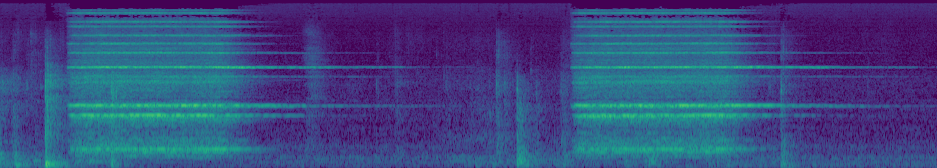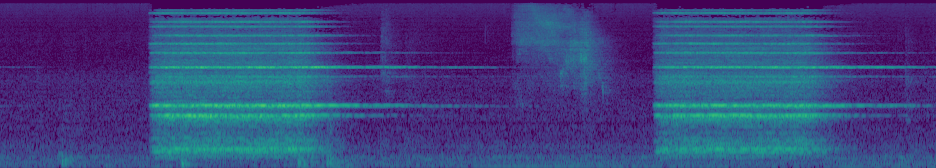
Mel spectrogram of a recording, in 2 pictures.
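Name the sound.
telephone bell ringing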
